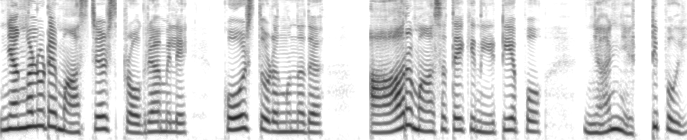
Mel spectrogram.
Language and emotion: Malayalam, fearful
